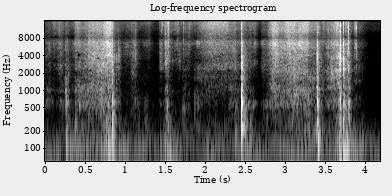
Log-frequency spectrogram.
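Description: Plastic VHS cassette and its case being handled: light scraping and rubbing with scattered sharp clicks, the loudest about two and a half seconds in.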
